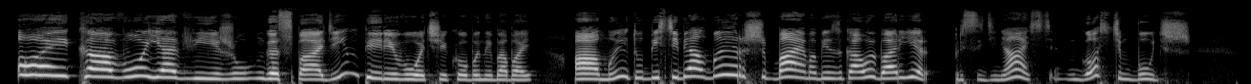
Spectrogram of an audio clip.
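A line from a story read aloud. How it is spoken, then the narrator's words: Joyful drawl. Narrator (Russian): Тенгиз радостно протянул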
